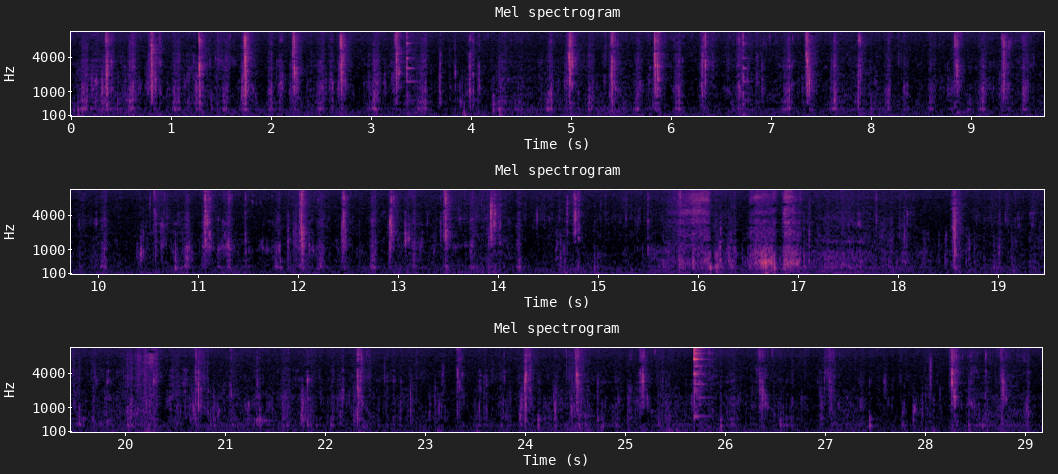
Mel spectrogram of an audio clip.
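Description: Close-up chewing and crunching of crispy Banh Chhev (Cambodian rice-flour crepe) with fresh lettuce and greens: many quick, sharp crunches throughout, and one longer, louder sound about halfway through.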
